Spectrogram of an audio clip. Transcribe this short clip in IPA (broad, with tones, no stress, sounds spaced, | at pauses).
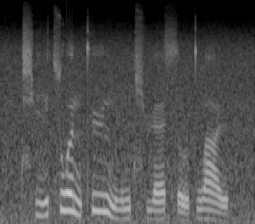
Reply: t͡ɕʰ i˧˥ t͡s w ə˥˩ n t̪ʰ y˥ n̪ i˧˥ n t͡ɕʰ ɥ ɛ˧˥ s ɹ̩˨˩ t̪ w a˥˩ ɪ̯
